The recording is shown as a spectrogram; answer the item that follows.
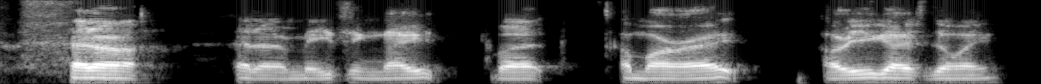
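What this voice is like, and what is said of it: Slightly hoarse voice. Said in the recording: “I am a little hoarse, as you can tell.”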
